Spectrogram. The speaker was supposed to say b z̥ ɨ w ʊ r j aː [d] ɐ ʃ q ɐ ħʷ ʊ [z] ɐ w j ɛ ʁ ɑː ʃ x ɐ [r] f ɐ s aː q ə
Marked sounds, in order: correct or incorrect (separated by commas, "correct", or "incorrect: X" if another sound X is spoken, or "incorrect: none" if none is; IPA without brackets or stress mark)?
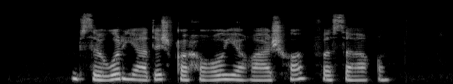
correct, incorrect: ʁ, incorrect: none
